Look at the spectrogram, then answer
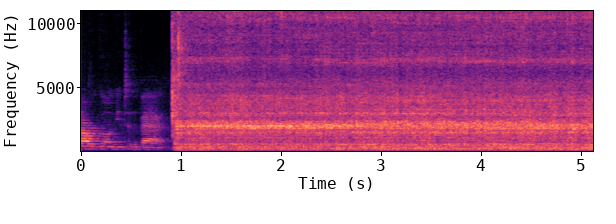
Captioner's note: grinder noises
